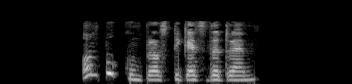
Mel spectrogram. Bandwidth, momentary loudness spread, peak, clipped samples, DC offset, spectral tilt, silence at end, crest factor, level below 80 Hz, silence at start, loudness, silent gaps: 8 kHz; 9 LU; -2 dBFS; under 0.1%; under 0.1%; -2.5 dB/octave; 0.95 s; 20 dB; -62 dBFS; 0.85 s; -20 LUFS; 1.20-1.24 s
